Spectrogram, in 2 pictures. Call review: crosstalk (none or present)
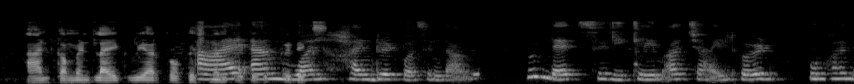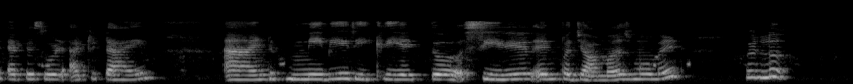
present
